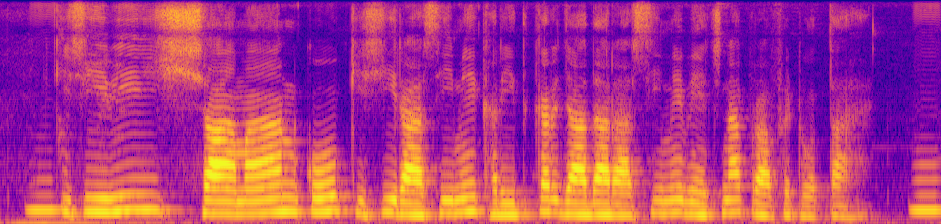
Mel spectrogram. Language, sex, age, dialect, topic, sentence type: Hindi, male, 41-45, Kanauji Braj Bhasha, banking, statement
